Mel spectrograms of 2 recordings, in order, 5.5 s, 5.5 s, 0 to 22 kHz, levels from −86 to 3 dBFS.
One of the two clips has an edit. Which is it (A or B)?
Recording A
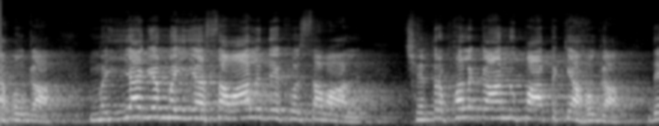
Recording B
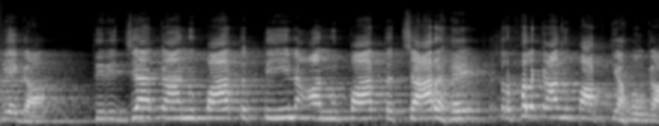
B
